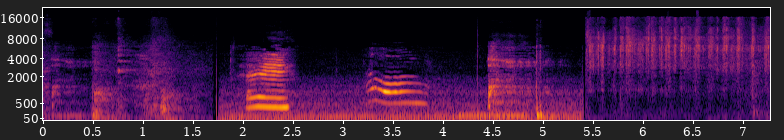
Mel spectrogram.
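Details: Domestic cat giving two short meows amid abrupt cuts: one flat, steady mew, then a wavering, slightly rising one. Voices, thumps and knocks surround them, and a steady broadband hiss fills the final seconds.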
